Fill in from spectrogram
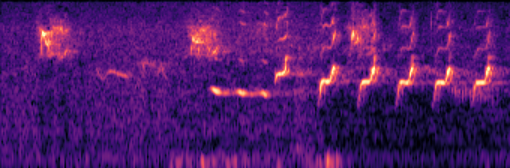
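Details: Bokmakierie calling in the Karoo: a few drawn-out whistles, then a quick series of short upswept whistled notes repeated about four times a second, over a low rumble.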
